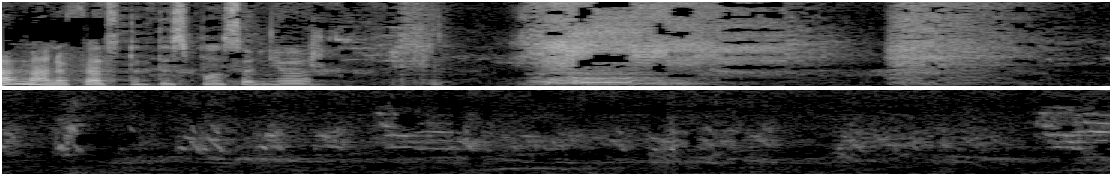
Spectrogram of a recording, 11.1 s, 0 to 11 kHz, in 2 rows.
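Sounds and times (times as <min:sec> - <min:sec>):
soft breathy vocal sound: 0:01.9 - 0:05.4.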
